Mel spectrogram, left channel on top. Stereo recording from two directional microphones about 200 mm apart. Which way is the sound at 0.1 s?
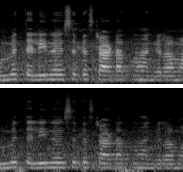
5° right (ahead or behind).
